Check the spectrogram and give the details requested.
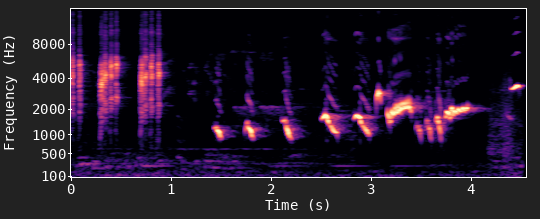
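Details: White-rumped shama singing with tail flicking to excite other shamas: harsh ticking bursts, then a run of downward-slurred whistles building into longer rising and falling whistled notes.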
